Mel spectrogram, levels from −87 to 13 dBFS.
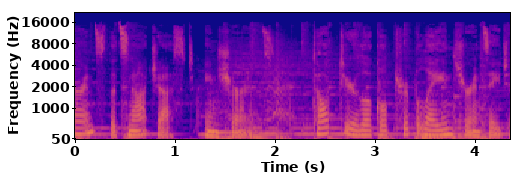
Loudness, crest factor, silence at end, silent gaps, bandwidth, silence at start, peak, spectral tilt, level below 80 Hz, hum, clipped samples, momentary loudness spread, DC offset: -26 LUFS; 16 dB; 0 s; none; 16.5 kHz; 0 s; -10 dBFS; -5.5 dB/octave; -40 dBFS; none; under 0.1%; 7 LU; under 0.1%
